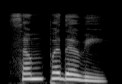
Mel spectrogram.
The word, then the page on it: ಸಂಪದವಿ: Kannada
